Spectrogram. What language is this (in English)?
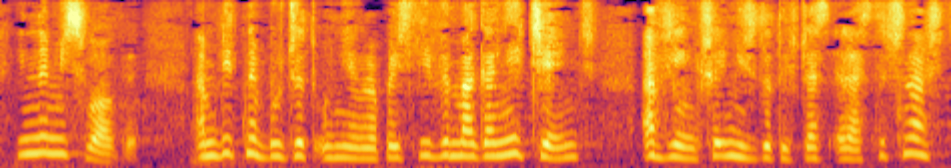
Polish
